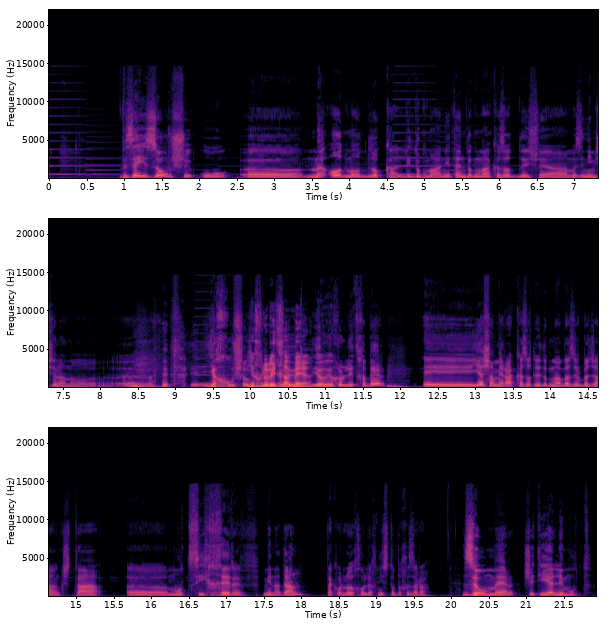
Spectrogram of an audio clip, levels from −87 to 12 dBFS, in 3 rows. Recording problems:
alarms or sirens; faint; until 17 s; 25 dB below the speech

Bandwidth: 14.5 kHz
